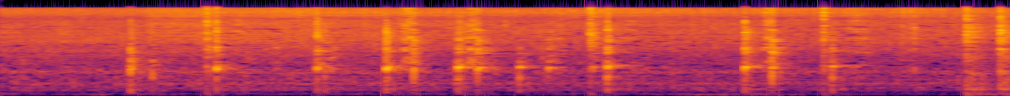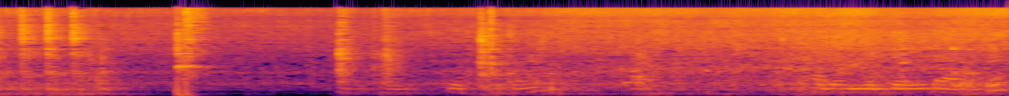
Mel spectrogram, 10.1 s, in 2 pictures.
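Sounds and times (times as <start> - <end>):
meat sizzling: 0.0 - 10.0
spoon scraping and clicking: 0.6 - 6.2.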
